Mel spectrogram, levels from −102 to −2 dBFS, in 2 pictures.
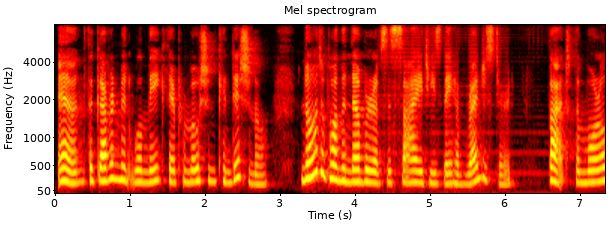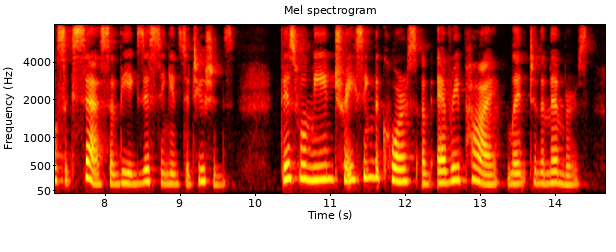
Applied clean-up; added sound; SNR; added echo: neural separator model SepFormer DNS4.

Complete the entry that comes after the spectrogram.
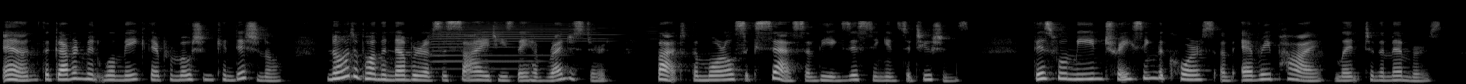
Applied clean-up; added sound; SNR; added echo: classical method log-MMSE.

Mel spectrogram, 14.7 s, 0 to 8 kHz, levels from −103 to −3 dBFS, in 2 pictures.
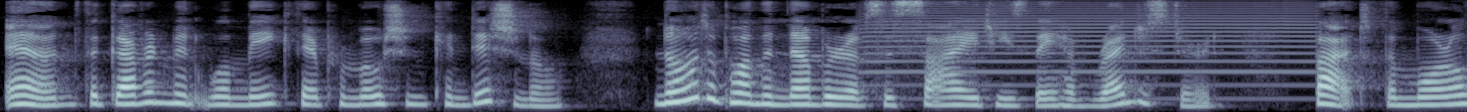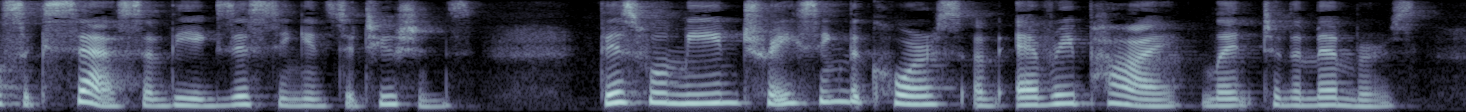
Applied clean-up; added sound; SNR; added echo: none; Trumpet; 15 dB; none.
